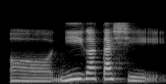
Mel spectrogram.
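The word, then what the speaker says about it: 新潟: 그리고 니가타시 같은 경우에는 요 새로운 신자를 니가타시, 니라고 발음이 됩니다.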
